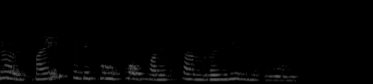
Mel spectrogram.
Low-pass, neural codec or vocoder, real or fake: 3.6 kHz; codec, 44.1 kHz, 1.7 kbps, Pupu-Codec; fake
